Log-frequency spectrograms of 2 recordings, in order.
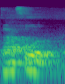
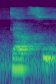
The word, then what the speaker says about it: Carrefour: itu e itu itu dari Prancis tuh Carfu. Oh, coba bacanya gimana? Carfu. Carfu biasa aja. Biasa aja. Oh, gitu.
